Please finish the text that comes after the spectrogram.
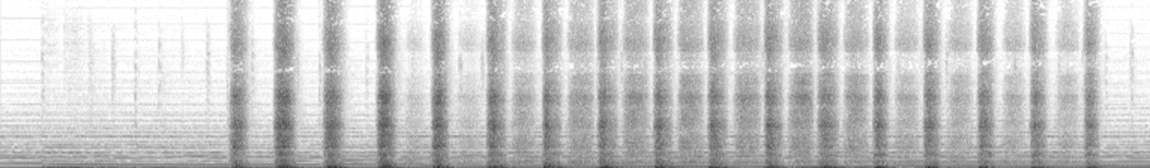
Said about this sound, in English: The inhale is just the rebound of those powerful exhales. This is what it sounds like.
